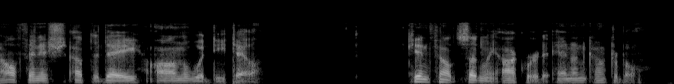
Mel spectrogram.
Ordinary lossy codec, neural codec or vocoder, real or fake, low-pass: Opus, 24 kbps; codec, 16 kHz, 16 kbps, FreqCodec, smaller model; fake; 7.2 kHz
